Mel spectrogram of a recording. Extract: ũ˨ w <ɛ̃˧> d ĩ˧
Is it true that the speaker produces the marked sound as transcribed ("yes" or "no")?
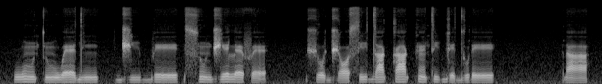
no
